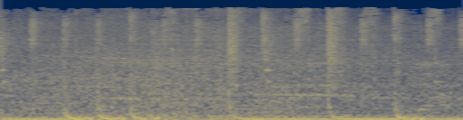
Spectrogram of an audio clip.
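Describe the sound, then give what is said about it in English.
A car drives along as a radio drama sound effect, its low engine rumble steady and continuous, with a few brief lower swells. “The Master's crew drives Veronica to the Four Seasons.”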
